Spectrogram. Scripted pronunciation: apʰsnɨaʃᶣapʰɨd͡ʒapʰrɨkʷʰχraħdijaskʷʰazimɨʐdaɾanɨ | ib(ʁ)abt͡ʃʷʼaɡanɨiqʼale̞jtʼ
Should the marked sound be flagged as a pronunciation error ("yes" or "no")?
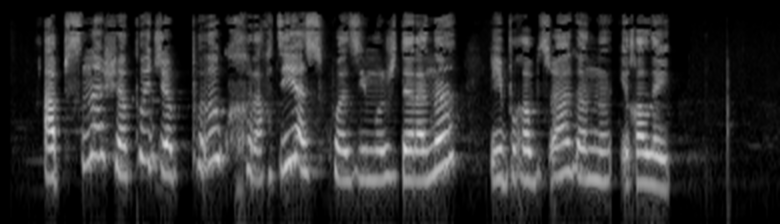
no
